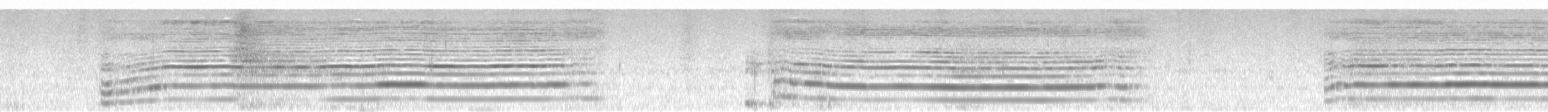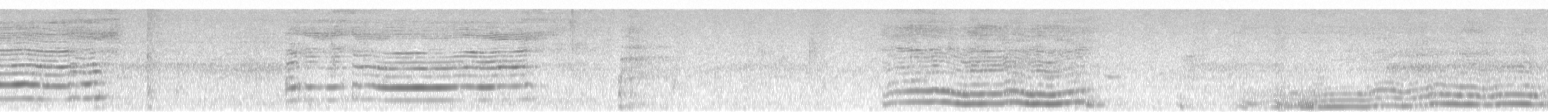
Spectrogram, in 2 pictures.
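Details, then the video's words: Golden cocker spaniel Nelly voices displeasure while towelled dry after swimming in a river. Long, steady, nasal whines last two to three seconds each, repeating with brief gaps, ending in wobbling, quavering yowls inside a small room. "Nelly's displeased with towel drying sound effects!"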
